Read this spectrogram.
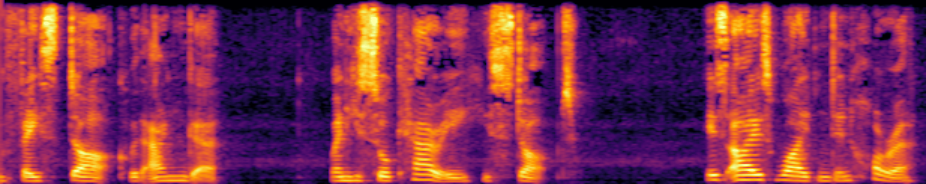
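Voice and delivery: usual speaking voice

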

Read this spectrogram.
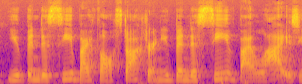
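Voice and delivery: ordinary talk

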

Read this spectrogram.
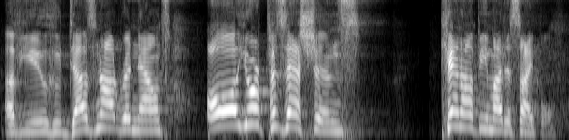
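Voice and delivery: fiery scripture reading; Jesus's words preached. Acted. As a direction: proclaim it with force, slowing on take up his cross. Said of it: "Jesus told his disciples".

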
